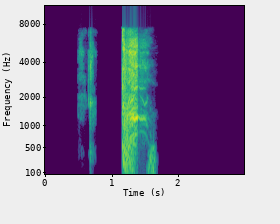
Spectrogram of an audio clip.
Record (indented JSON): {
  "cough_length": "3.0 s",
  "cough_amplitude": 29723,
  "cough_signal_mean_std_ratio": 0.28,
  "survey_phase": "beta (2021-08-13 to 2022-03-07)",
  "age": "45-64",
  "gender": "Male",
  "wearing_mask": "No",
  "symptom_none": true,
  "smoker_status": "Ex-smoker",
  "respiratory_condition_asthma": false,
  "respiratory_condition_other": false,
  "recruitment_source": "REACT",
  "submission_delay": "1 day",
  "covid_test_result": "Negative",
  "covid_test_method": "RT-qPCR",
  "influenza_a_test_result": "Negative",
  "influenza_b_test_result": "Negative"
}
